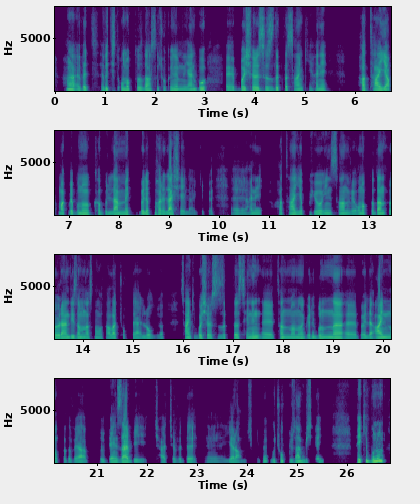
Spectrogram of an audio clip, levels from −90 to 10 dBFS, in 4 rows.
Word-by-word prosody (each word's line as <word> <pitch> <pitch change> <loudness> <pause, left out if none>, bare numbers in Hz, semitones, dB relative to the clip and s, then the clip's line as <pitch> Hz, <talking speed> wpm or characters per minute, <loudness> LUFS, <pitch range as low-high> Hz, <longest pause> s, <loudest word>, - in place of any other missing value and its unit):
Ha, 185 -2 +3
evet, 145 -2 -3
evet, 180 +6 -1
işte, - - -12
o 135 +2 0
noktada 160 +1 -1
da 170 - +4
aslında 140 -1 -5
çok 140 0 -15
önemli. 115 -7 -2
Yani, 115 +3 0
bu, 135 -1 +4 0.4
eee, 105 -2 -3
başarısızlıkla 130 +7 +2
sanki, 130 -1 -4
hani, 130 0 -3 0.6
hata 135 +6 +4
yapmak 125 -7 +3
ve 115 -1 0
bunu 125 +1 +2
kabullenmek 125 0 0
böyle 115 +2 +4
paralel 120 +1 +3
şeyler 85 - -9
gibi. 80 - -22 0.4
Eee, 90 -1 -11
hani, 105 -1 -6 0.2
hata 130 0 -1
yapıyor 120 -1 -2
insan 115 -1 -2
ve 95 - -5
o 100 +2 -4
noktadan 110 0 +2
öğrendiği 100 +2 +4
zaman 105 -2 -1
aslında 100 +2 -5
o - - -9
hatalar 100 0 0
çok - - -22
değerli 95 +2 -4
oluyor. 85 -5 -7 0.3
Sanki 130 +5 +1
başarısızlık 140 +3 -3
da 160 +1 +3
senin, 130 -3 -2
eee, 100 -2 -1
tanımlanmana 115 +1 0
göre 130 - -5
bununla, 120 0 +4
eee, 95 -1 -2
böyle 95 +2 -1
aynı 105 +1 +5
noktada 95 -2 -8
veya 95 0 0 0.3
bö 105 0 -9
benzer 100 +1 +5
bir 90 -3 -9 0.2
çerçevede, 90 0 -8 0.2
eee, 85 -1 -19
yer 90 +1 -2
almış 85 0 -7
gibi. 215 +3 -11
Bu - - -8
çok 205 -1 -6
güzel 155 - -1
bir 115 - -9 0.2
şey. 205 - -6 0.7
Peki 165 +6 +3
bunun, 240 +6 +8
115 Hz, 155 wpm, -28 LUFS, 100-130 Hz, 0.7 s, bunun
